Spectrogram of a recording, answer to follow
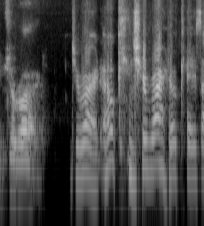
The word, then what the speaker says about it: Girouard: in the French Yeah. document, it's pronounced Girouard, but Girouard. it's actually Gerard.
